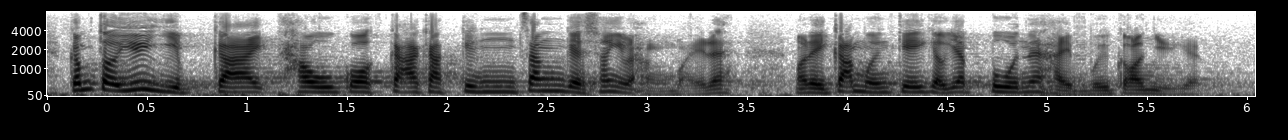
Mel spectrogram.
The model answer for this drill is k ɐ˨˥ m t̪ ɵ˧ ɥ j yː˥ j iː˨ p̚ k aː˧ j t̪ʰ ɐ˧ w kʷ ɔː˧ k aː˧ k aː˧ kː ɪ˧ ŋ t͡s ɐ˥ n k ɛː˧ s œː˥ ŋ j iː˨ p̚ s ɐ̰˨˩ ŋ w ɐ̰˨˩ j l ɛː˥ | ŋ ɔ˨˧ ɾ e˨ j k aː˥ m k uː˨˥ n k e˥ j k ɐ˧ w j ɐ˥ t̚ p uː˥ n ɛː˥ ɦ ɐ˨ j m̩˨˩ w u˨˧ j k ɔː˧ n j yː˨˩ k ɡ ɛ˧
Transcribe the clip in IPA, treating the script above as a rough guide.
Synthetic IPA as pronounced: k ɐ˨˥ m t̪ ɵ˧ ɥ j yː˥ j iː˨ p̚ k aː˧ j t̪ʰ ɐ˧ w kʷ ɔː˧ k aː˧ k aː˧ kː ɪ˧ ŋ t͡s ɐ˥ ŋ k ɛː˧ s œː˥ ŋ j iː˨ p̚ h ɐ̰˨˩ ŋ w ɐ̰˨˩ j l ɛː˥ | ŋ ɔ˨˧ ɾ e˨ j k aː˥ m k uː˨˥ n k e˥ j k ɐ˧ w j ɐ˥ t̚ p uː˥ n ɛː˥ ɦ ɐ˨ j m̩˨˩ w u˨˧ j k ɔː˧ n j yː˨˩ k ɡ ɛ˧

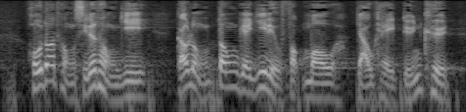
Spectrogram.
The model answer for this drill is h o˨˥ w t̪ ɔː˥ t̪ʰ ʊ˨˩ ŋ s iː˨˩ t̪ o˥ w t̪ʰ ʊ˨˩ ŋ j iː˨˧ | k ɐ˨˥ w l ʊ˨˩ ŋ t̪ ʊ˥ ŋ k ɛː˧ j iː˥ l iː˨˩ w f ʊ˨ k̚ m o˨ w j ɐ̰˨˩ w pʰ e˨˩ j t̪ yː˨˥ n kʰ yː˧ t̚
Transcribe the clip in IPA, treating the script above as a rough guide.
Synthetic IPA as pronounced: h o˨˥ w t̪ ɔː˥ t̪ʰ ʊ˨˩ ŋ s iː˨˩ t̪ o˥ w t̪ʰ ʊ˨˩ ŋ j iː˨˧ | k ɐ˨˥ w l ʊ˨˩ ŋ t̪ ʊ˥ ŋ k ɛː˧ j iː˥ l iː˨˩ w f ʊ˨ k̚ m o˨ w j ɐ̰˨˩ w kʰ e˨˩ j t̪ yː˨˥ n kʰ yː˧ t̚

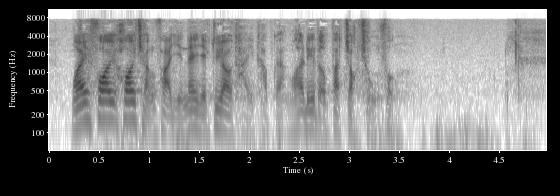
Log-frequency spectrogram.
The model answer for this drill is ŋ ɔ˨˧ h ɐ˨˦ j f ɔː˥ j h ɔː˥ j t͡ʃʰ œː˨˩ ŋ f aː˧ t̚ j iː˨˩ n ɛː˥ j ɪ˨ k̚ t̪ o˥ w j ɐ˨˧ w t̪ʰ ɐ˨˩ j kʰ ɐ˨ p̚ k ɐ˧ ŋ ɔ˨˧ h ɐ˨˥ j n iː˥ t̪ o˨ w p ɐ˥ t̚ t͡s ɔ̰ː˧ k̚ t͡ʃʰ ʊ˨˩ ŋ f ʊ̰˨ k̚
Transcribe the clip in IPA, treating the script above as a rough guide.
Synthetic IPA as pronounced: ŋ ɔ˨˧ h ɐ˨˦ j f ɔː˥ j h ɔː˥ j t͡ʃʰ œː˨˩ ŋ f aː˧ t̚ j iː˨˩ n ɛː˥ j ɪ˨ k̚ t̪ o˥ w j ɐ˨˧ w t̪ʰ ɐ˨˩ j kʰ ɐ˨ p̚ k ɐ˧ ŋ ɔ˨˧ h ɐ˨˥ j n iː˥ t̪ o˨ w p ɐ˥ t̚ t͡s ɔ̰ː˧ k̚ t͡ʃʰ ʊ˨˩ ŋ f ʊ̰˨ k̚

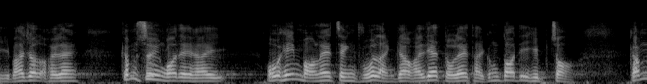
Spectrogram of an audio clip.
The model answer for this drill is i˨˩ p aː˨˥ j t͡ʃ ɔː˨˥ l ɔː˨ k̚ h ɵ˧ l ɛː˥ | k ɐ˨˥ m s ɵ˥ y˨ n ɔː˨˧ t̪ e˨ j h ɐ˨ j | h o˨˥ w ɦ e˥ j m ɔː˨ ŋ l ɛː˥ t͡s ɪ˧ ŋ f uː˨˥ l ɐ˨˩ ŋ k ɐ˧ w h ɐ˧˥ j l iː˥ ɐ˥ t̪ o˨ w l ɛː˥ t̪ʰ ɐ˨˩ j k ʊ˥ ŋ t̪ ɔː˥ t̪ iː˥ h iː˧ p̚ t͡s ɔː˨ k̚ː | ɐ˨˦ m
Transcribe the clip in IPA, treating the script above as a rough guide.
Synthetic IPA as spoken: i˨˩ p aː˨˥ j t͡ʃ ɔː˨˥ l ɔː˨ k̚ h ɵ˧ l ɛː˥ | k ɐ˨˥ m s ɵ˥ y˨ ŋ ɔː˨˧ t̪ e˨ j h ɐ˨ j | h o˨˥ w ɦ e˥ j m ɔː˨ ŋ l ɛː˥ t͡s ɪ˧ ŋ f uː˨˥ l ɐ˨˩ ŋ k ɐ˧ w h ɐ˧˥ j l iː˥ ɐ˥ t̪ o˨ w l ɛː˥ t̪ʰ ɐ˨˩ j k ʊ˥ ŋ t̪ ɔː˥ t̪ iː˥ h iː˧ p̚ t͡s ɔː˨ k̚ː | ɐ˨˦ m

